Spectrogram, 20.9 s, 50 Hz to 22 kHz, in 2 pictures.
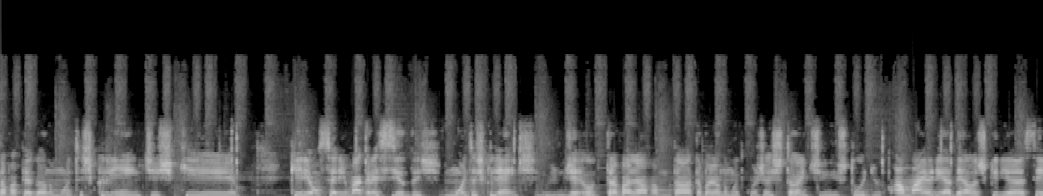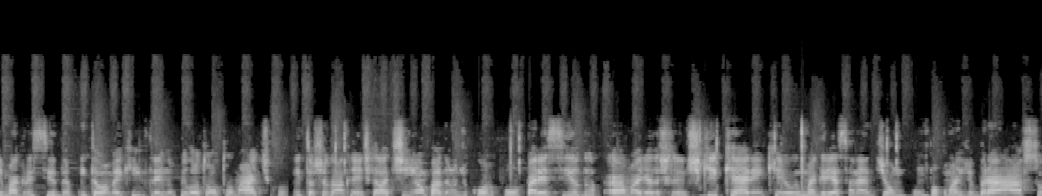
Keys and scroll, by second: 17.3 space.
